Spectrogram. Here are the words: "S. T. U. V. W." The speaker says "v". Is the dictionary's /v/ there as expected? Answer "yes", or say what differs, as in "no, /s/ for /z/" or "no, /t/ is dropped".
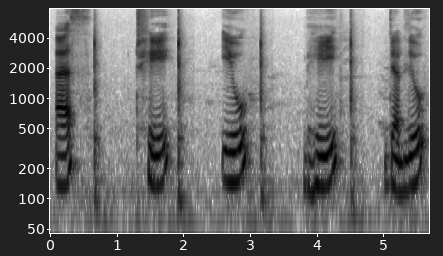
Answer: no, /b/ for /v/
